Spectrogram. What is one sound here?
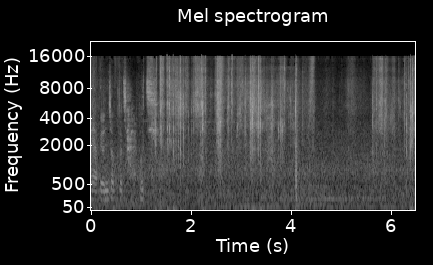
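Paper bills rustle in a wallet.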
